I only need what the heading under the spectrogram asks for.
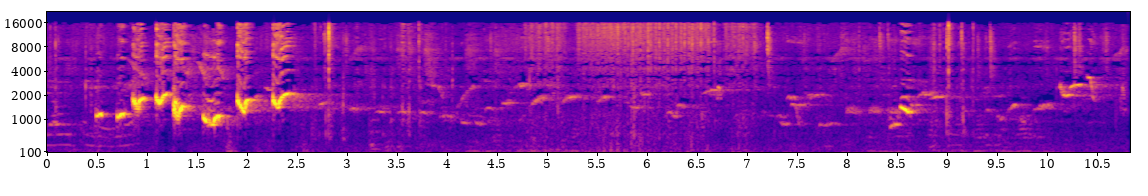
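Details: Loud song of a male straw-headed bulbul, actively singing: a burst of rich, bubbling, slurred whistled notes repeated rapidly for about two seconds, then a long stretch of low background noise with a faint later phrase.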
